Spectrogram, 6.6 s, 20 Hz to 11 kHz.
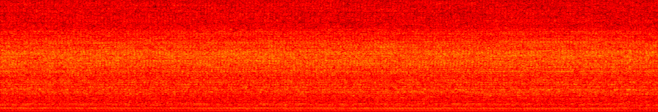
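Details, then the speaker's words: Tao Tao Pony ATM 50 scooter, 50cc GY6 139QMB engine, newly assembled, first cold start: thin buzzy single-cylinder drone held well above normal idle by the auto choke; idle speed too high, to be set to factory spec. "all right so start it up you can tell the idol is really really high I'm gonna hook up my tachometer and adjust the idle speed to the factory recommended specifications"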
